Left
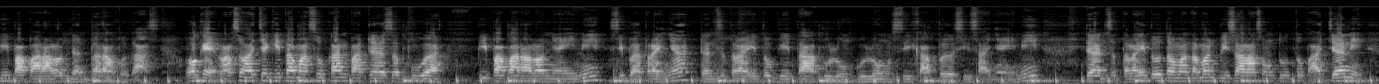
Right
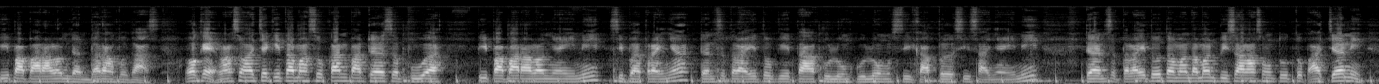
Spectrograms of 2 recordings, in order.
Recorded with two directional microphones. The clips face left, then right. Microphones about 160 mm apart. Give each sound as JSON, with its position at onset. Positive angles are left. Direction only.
{"t": 0.0, "sound": "a man's voice", "side_deg": -30}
